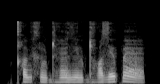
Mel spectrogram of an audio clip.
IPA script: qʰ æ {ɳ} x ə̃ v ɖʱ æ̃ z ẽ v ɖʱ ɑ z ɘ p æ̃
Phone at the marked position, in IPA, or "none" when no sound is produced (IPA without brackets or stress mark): ɳ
